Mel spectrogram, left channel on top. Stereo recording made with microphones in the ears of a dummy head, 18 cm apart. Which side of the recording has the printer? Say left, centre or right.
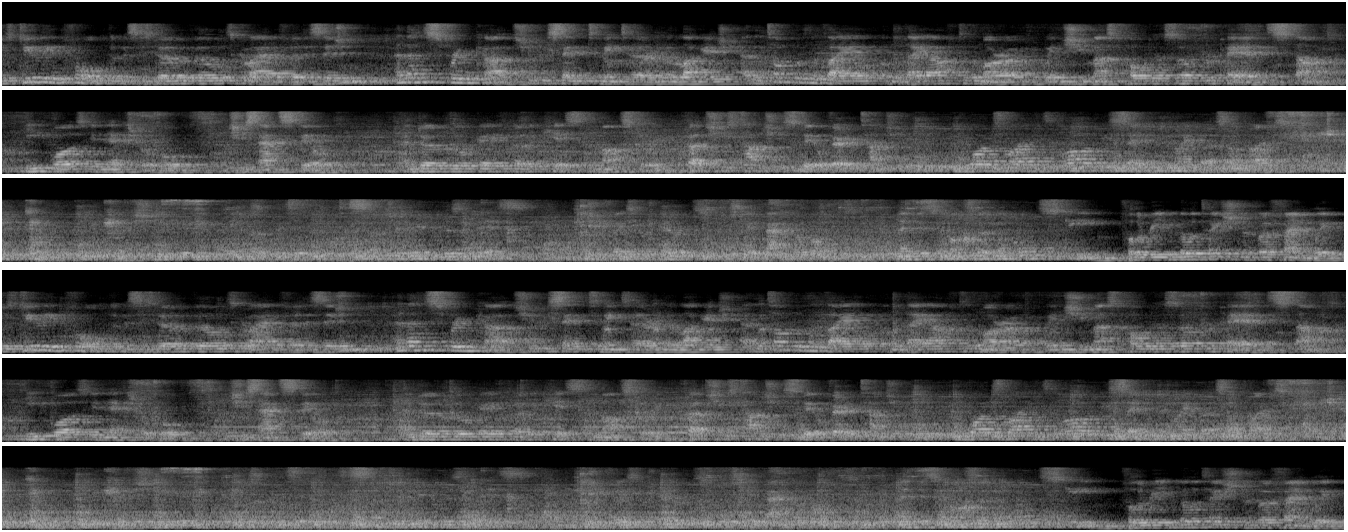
right.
